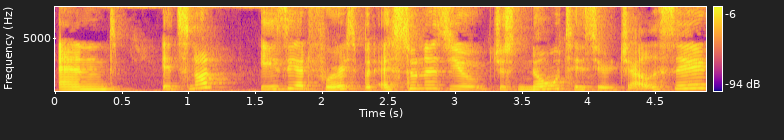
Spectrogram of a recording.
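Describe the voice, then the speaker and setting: A woman talks at a moderate pace with a non-native accent. Her pitch is high, with ordinary variation. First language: not English. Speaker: vlogger. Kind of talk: personal vlog monologue. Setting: at home. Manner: casual, halting with self-corrections.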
